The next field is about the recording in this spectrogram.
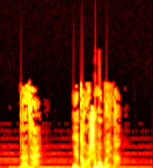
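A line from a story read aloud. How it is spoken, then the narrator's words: Alarmed shriek. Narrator (Chinese): 女儿已经惊叫起来了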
